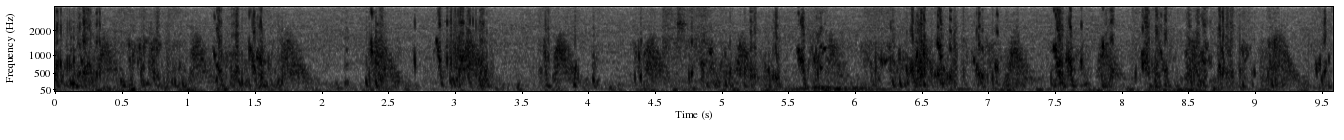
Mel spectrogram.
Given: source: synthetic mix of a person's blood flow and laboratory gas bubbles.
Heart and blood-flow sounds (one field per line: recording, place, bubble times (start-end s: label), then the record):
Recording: Doppler ultrasound of blood flow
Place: subclavian vein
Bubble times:
0.00-0.38 s: bubbles
0.47-1.01 s: bubbles
1.17-1.74 s: bubbles
2.17-2.23 s: bubbles
2.32-2.60 s: bubbles
2.68-2.75 s: bubbles
2.85-3.31 s: bubbles
3.62-3.76 s: bubbles
3.86-3.96 s: bubbles
4.01-4.11 s: bubbles
4.32-4.51 s: bubbles
4.56-5.27 s: bubbles
5.30-5.48 s: bubbles
5.56-5.81 s: bubbles
6.04-6.78 s: bubbles
6.82-7.30 s: bubbles
7.44-7.79 s: bubbles
7.83-7.99 s: bubbles
8.07-8.70 s: bubbles
8.72-9.28 s: bubbles
9.42-9.59 s: bubbles
From the record:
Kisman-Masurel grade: 342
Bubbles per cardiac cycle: rolling drumbeat, 9 or more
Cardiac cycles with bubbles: 100%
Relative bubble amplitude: moderate (0.250 to 0.450)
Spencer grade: 3 (all of the cardiac periods contain showers or single bubble signals, but not dominating or overriding the cardiac motion signals)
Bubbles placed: anywhere in the cardiac cycle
